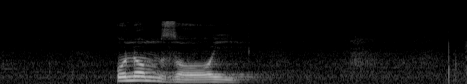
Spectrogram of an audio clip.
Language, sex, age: South Ndebele, male, 23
